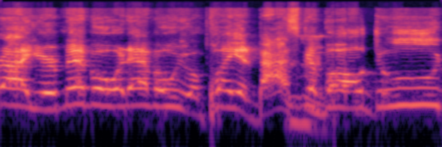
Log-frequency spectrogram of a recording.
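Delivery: put-on Cajun accent, pitched very high. Retelling what he said to his buddy: Cajun accent like The Waterboy. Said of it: "you start getting the Cajun accent".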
